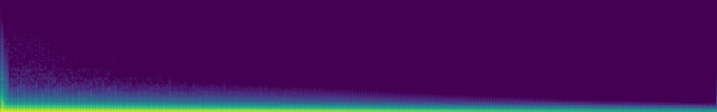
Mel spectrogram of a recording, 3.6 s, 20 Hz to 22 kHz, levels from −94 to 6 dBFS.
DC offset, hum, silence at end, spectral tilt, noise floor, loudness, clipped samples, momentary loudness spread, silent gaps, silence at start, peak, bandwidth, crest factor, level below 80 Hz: under 0.1%; none; 0.8 s; -14.5 dB/octave; -40 dBFS; -16 LUFS; 0.5%; 21 LU; none; 0 s; 0 dBFS; 0.4 kHz; 10 dB; -10 dBFS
